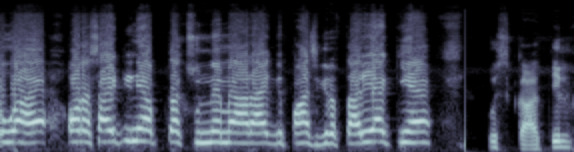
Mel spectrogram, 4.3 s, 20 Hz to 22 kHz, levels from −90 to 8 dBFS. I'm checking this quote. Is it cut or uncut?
cut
